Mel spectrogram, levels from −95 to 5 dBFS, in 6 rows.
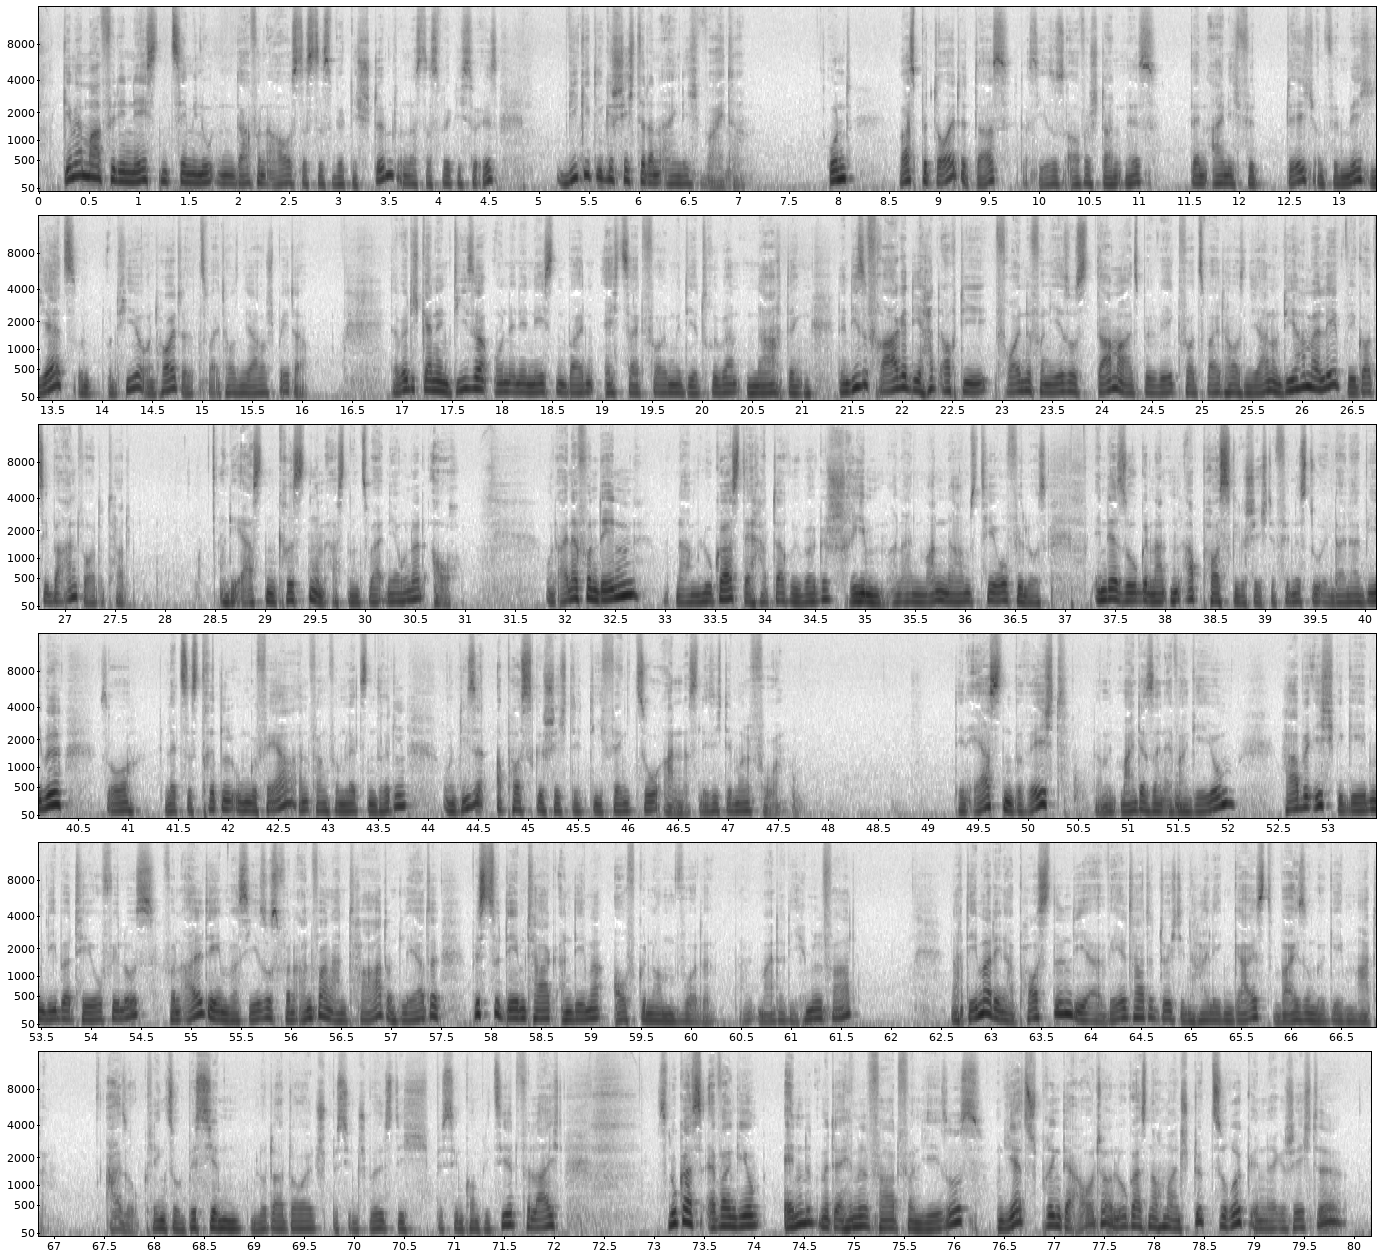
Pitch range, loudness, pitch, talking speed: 100-135 Hz, -25 LUFS, 110 Hz, 175 wpm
